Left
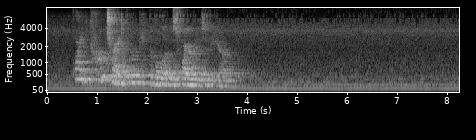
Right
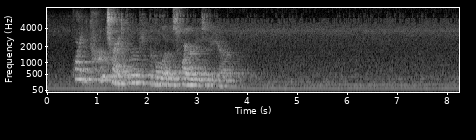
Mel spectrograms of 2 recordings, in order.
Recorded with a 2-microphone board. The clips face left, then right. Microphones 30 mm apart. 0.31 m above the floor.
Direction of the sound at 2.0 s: 5° right (ahead or behind).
